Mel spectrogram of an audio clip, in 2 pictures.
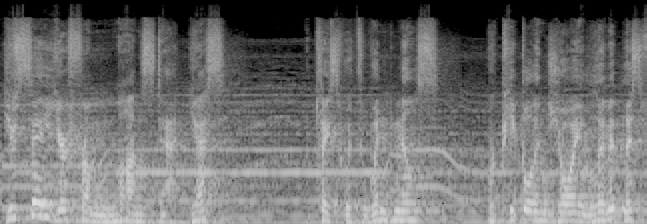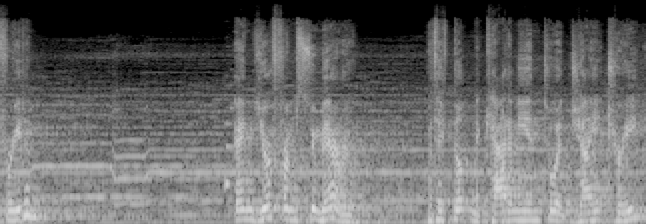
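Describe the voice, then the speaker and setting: A man plays a despairing, searching father from a lost age in a video game. His voice sits slightly high and moves haltingly, polite and resigned. It rings through a long, echoey hall with music clearly behind it. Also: lightly acted. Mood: weary, resigned. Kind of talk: dramatic video game voice acting.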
